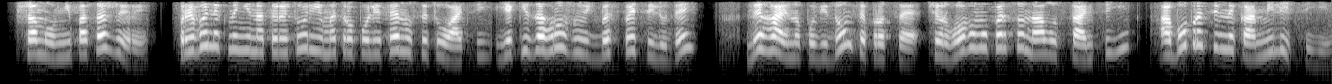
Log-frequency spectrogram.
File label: khs st female, subway station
